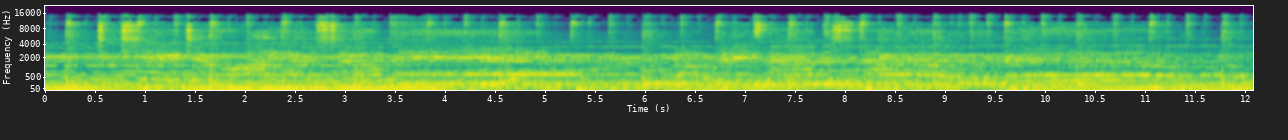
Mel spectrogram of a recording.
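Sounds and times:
live rock band: 0.0s - 12.0s
singer singing: 0.0s - 12.0s.

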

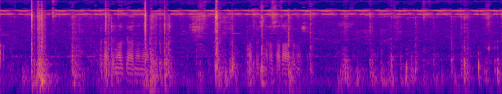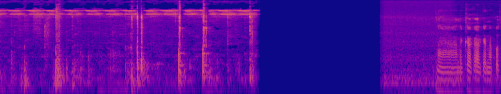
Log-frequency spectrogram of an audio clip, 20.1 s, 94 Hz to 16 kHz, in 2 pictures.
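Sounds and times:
knocks and clicks: 0.0s - 3.5s, 4.2s - 15.2s.

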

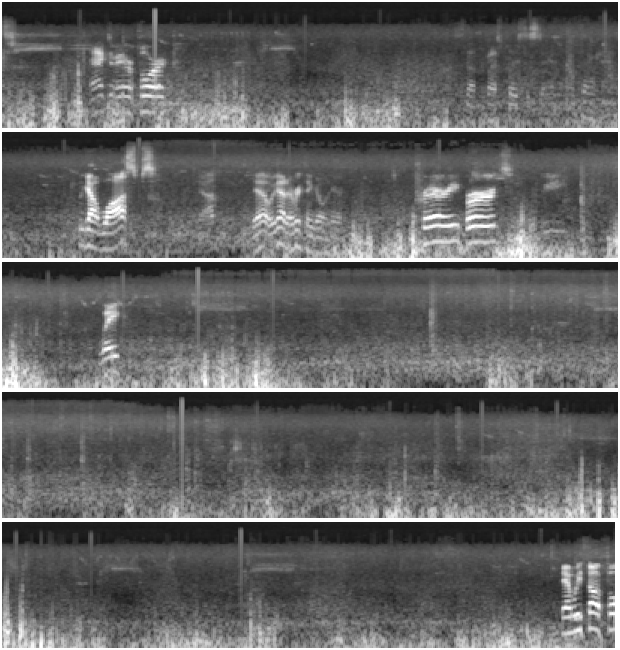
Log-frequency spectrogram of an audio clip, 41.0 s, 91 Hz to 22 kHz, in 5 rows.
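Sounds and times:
faint bird chirps: 0.0s - 0.8s
wind buffeting microphone: 0.0s - 41.0s.

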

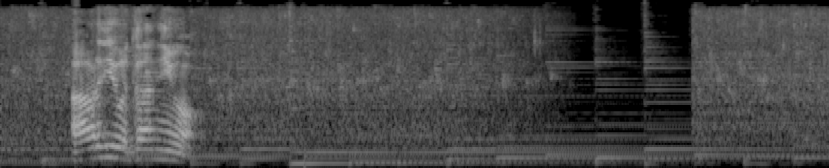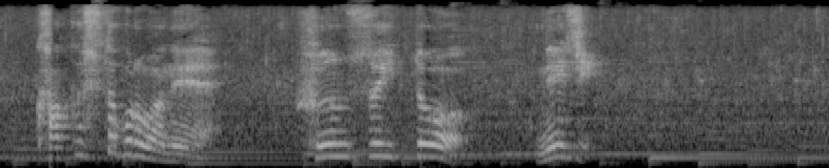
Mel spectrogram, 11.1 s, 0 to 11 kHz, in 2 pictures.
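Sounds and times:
soft music with low notes: 0.0s - 11.0s
trickling water hiss: 0.0s - 11.0s.

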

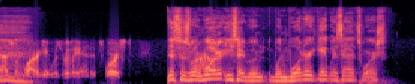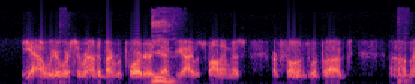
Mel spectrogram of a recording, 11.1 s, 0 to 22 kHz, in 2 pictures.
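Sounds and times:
voice over telephone line: 0.0s - 1.7s, 5.9s - 10.2s, 10.8s - 11.0s.

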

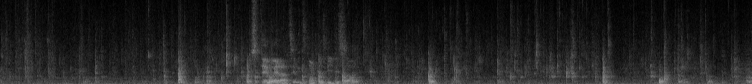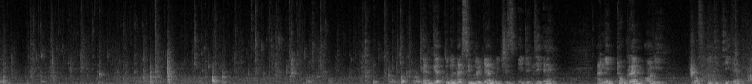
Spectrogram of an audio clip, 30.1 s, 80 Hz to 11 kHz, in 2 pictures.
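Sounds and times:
liquid sloshing in plastic bucket: 0.0s - 26.4s, 27.3s - 30.0s
stick knocking on bucket: 3.4s - 7.2s, 8.5s - 9.2s.

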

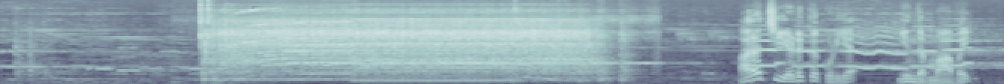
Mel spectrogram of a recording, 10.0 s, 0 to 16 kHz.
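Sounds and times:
mixer grinder motor whining: 2.0s - 6.6s.

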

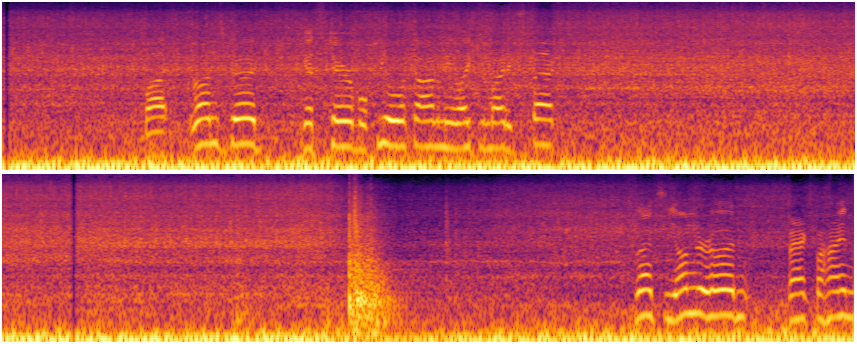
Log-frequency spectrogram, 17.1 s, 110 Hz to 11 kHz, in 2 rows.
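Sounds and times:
engine idling: 0.0s - 17.0s.

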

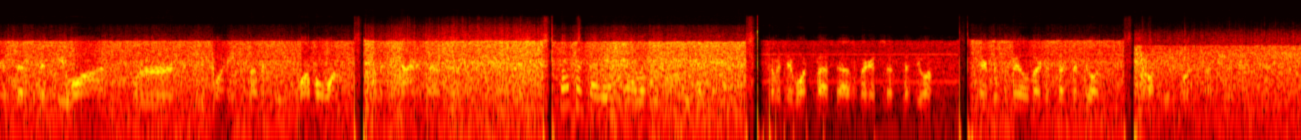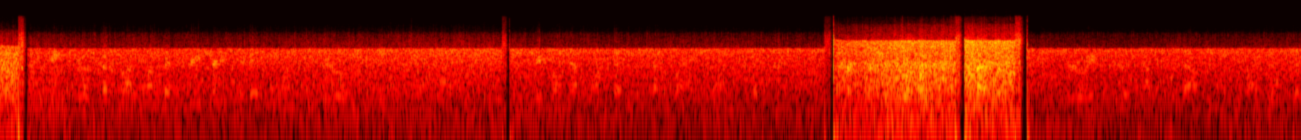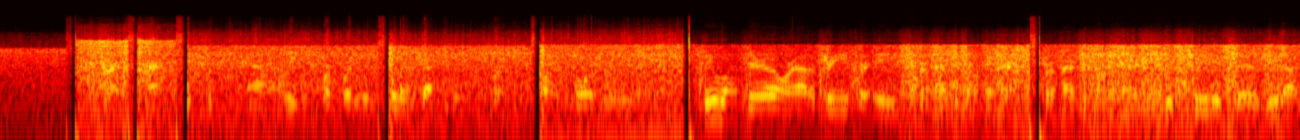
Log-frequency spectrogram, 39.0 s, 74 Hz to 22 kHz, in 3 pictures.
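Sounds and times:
garbled radio voice: 0.0s - 12.6s, 13.2s - 26.1s, 26.7s - 39.0s
radio burst: 0.0s - 39.0s
radio static hiss: 0.0s - 39.0s.

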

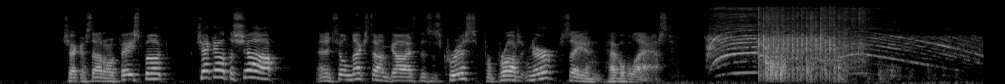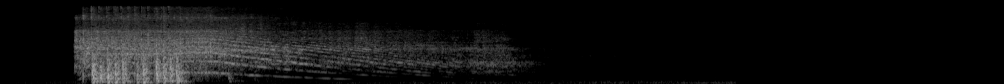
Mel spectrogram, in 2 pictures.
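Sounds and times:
electric motors revving and whining: 7.1s - 9.8s, 10.8s - 15.5s.

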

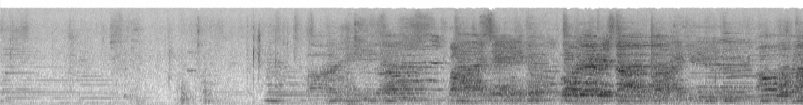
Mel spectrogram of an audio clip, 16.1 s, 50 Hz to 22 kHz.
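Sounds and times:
choir singing a worship song: 6.2s - 16.0s.

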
